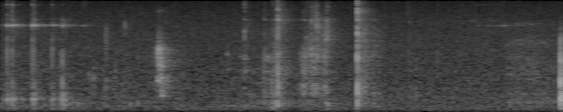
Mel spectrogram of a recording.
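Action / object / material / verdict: tap / empty glass soda bottle / glass / none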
